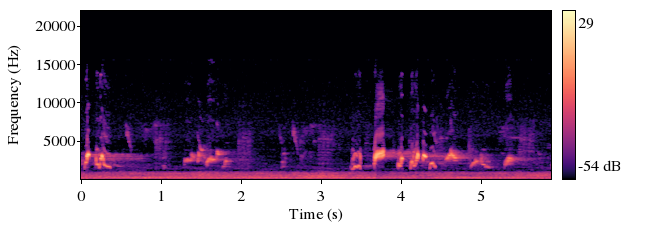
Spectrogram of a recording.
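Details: Red-whiskered bulbul used in trapping wild bulbuls, 5 January 2018: a sharp opening note, softer scattered chirps, then a loud run of clear, slurred whistles.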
